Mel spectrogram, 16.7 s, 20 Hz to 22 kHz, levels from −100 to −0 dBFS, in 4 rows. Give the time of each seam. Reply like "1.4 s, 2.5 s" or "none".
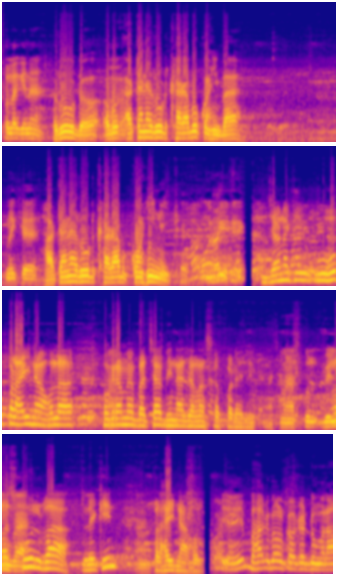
7.2 s, 15.1 s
